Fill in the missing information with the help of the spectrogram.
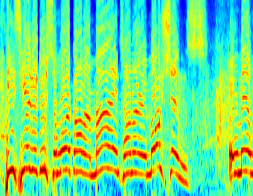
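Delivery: rising, fervent preaching. Acted. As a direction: preach it to the congregation. Preaching at full force, building.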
